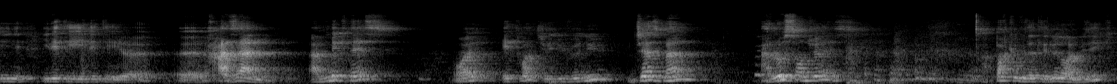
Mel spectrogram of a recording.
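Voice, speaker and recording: A man giving a religious class, animated and humorous, asking his listeners rhetorical questions. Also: high-pitched. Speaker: Torah teacher. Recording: very echoey room, faint noise.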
